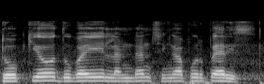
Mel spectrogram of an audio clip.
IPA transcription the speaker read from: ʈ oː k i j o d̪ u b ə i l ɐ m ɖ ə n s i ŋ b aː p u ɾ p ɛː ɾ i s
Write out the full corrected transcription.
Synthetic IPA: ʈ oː k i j o d̪ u b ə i l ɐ ɳ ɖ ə n s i ŋ ɡ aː p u ɾ p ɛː ɾ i s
